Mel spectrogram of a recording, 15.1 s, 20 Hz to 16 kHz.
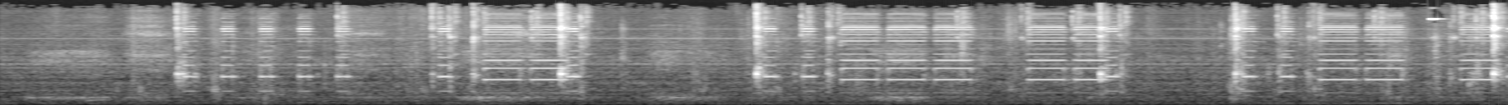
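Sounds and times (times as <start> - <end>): morse code beeps: 1.8 - 3.6, 4.3 - 6.0, 7.5 - 11.4, 12.3 - 15.0.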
